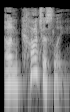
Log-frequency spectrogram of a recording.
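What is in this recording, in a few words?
"unconsciously", British English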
